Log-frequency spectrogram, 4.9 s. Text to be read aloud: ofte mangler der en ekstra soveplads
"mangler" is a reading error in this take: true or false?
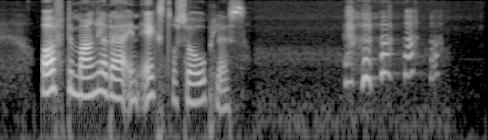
false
